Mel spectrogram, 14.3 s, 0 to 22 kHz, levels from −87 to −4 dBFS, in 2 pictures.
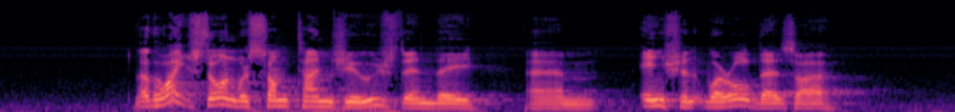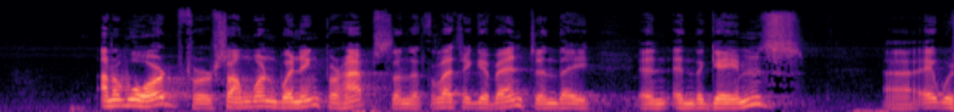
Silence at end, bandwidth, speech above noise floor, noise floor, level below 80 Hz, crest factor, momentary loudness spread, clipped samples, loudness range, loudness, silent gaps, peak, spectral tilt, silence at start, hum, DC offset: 0 s; 16 kHz; 34 dB; -65 dBFS; -64 dBFS; 22 dB; 11 LU; under 0.1%; 5 LU; -32 LUFS; none; -10 dBFS; -5 dB/octave; 1 s; none; under 0.1%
